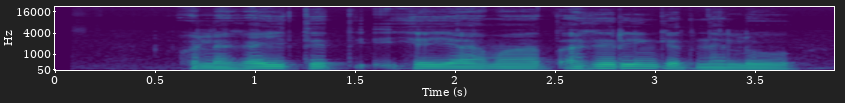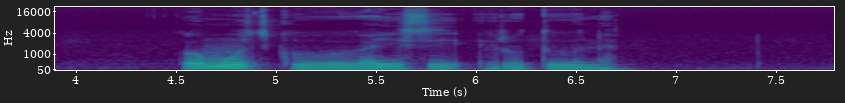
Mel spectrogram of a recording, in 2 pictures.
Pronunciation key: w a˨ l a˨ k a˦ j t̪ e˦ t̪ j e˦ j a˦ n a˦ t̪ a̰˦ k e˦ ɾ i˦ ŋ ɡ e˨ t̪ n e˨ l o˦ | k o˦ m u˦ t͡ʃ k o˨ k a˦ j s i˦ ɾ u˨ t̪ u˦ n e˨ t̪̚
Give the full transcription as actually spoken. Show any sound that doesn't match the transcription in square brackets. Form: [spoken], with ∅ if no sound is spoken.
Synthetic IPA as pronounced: w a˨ l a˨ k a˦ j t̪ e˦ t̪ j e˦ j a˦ [m] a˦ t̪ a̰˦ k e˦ ɾ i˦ ŋ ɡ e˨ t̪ n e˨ l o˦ | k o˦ m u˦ t͡ʃ k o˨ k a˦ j s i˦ ɾ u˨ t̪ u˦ n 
